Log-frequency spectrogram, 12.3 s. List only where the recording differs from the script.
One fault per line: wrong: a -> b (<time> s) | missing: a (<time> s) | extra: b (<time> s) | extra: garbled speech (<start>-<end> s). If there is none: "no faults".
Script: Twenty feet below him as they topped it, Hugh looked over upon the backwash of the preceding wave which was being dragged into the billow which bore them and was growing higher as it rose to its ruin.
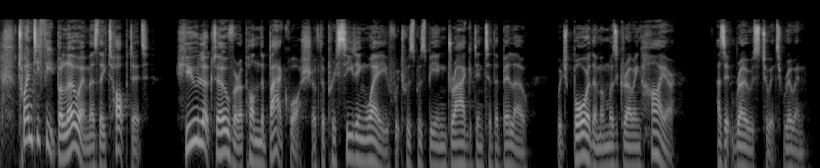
extra: was (6.3 s)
